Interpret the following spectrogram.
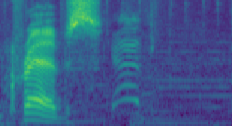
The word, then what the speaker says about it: Krebs: Bosun Krebs. Do you? With... rhymes with legs.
